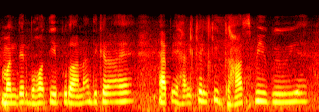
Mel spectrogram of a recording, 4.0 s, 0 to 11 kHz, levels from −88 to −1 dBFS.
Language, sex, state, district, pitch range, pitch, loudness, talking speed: Hindi, female, Gujarat, Valsad, 190-225 Hz, 205 Hz, -19 LUFS, 240 wpm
